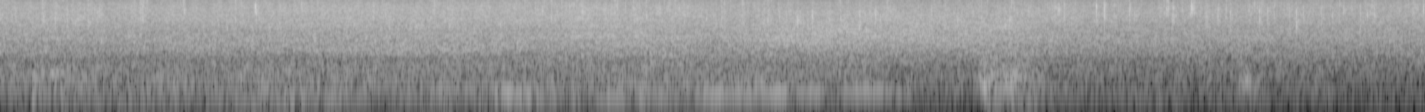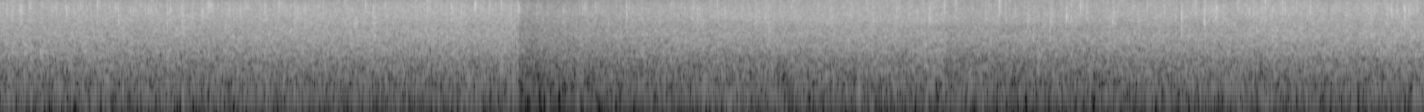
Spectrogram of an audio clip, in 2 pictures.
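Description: Heavy rain pouring onto a concrete driveway and wet street, a steady hiss.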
